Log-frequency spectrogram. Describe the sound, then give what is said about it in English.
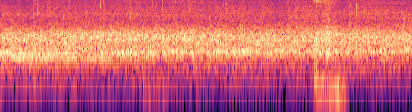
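A crowd applauds steadily for the planned Affirmation Tower in New York City, a dense patter of many hands clapping at an even level throughout, with a brief low thump near the end. “This you could clap it up for that.”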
